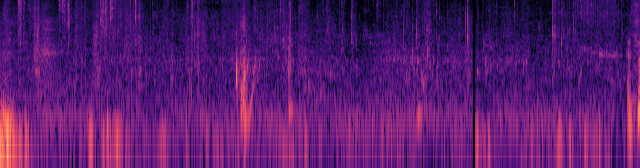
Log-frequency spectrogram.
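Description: Quiet water sloshing and small splashes from a hooked queenfish being played in the shallows at the bank, with a few short knocks, the clearest about three seconds in and near six seconds.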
